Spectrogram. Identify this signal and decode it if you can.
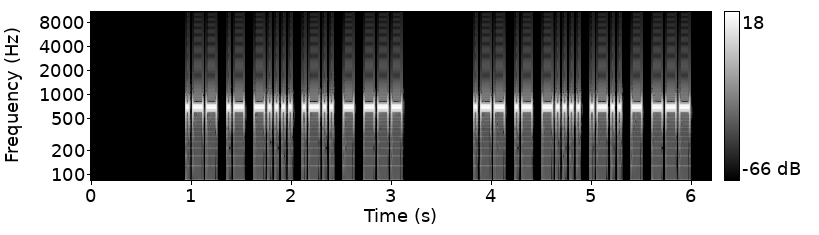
Morse code, heard as a keyed tone, about 36 wpm, 700 Hz. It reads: WA6LTO WA6LTO
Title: USA Call Signs - 6 Characters - Repeated 2x - 35wpm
